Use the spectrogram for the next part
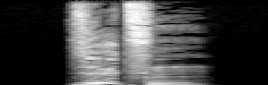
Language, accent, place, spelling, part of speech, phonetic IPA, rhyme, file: German, Germany, Berlin, Sülzen, noun, [ˈzʏlt͡sn̩], -ʏlt͡sn̩, De-Sülzen.ogg
- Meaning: plural of Sülze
